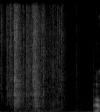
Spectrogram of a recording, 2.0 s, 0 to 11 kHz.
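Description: A foil trading-card pack (2021 Panini Prizm Draft Picks football) being torn open by hand. The wrapper crinkles and crackles for about a second and a half.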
